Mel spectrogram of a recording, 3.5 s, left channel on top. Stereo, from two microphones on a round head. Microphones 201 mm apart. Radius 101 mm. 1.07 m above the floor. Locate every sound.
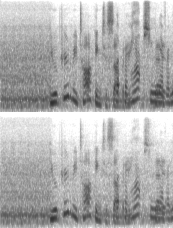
1.0 s a man speaking: 25° left (ahead or behind), 0.7 m; by 3.3 s 30° left (ahead or behind), 1.2 m
2.3 s a woman speaking: 80° left, 0.7 m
